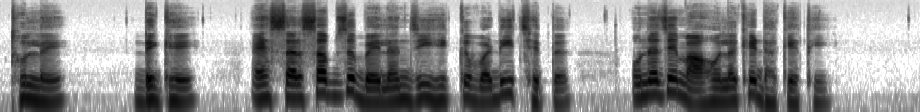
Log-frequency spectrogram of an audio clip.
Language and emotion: Sindhi, neutral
